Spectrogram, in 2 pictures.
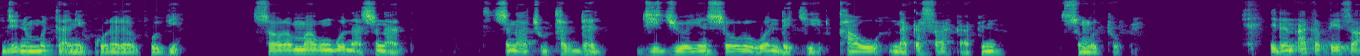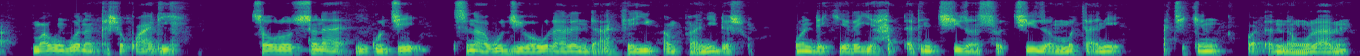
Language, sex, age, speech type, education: Hausa, male, 15-29, spontaneous, primary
